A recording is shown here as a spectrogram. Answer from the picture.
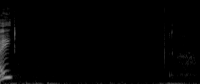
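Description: A few faint computer mouse clicks: one about half a second in and a short cluster near the end, with near silence between.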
